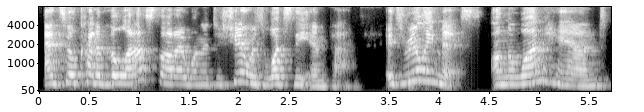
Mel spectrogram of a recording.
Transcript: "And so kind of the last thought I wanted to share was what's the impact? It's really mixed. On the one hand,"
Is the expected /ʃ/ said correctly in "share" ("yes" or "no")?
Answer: yes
